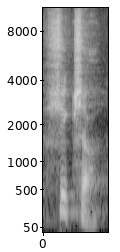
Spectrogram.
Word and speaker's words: शिक्षा: क्या होना चाहिए सही उच्चारण? शिक्षा, शिक्षा, श, बाद में श की ध्वनि आनी चाहिए, क्योंकि इसमें बाद में श है, श है, श की ध्वनि आनी चाहिए।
